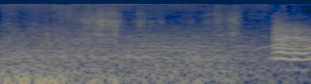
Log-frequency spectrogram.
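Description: Faint buzzing of a sand wasp over a low hiss, with a louder pitched buzz starting near the end.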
